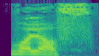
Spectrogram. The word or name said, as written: वो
